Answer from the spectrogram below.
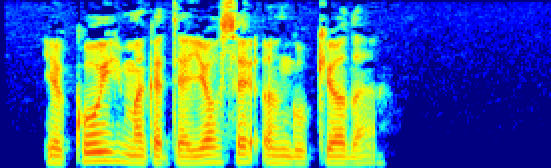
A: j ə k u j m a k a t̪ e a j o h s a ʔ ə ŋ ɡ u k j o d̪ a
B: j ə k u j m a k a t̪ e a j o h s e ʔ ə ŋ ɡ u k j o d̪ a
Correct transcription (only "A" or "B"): B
